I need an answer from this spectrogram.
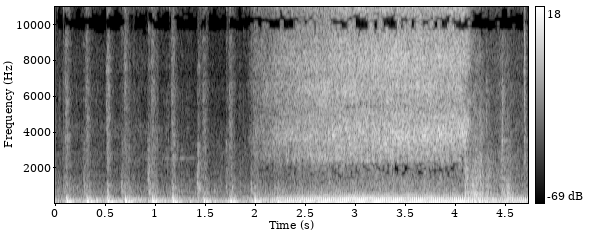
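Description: Engine of an off-road car pulsing rapidly and evenly at low speed, then running steadily under a broad hiss from about two seconds in, easing off near the end.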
